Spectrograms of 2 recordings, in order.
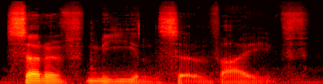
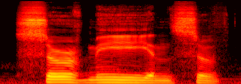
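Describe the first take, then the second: First: It is said in a put-on voice for Vlad. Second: It is said in the speaker's normal voice.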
